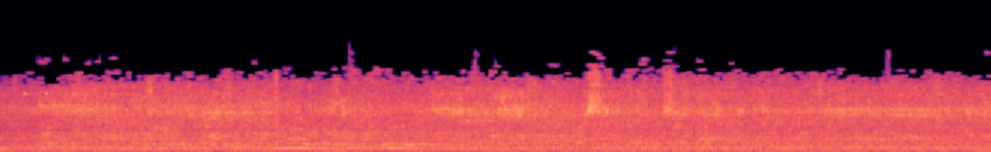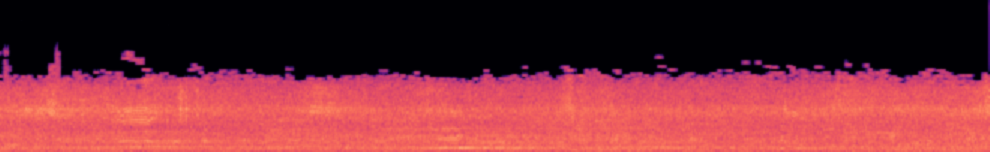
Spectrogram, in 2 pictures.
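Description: A live band plays a song through loudspeakers in a large echoing hall.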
